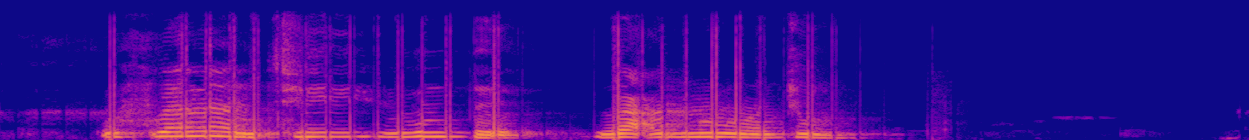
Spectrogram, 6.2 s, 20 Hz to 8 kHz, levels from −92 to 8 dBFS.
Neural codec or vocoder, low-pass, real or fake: vocoder, 44.1 kHz, 128 mel bands, Pupu-Vocoder; 7.2 kHz; fake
